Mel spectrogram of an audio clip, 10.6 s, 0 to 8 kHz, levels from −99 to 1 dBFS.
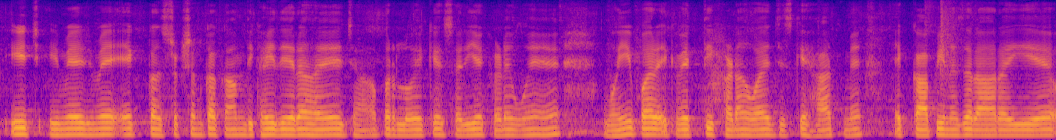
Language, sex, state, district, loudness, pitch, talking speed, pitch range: Hindi, male, Uttar Pradesh, Budaun, -23 LUFS, 120 Hz, 200 wpm, 115-125 Hz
